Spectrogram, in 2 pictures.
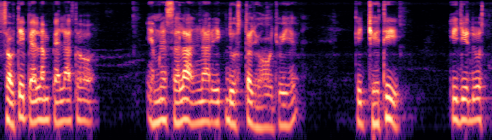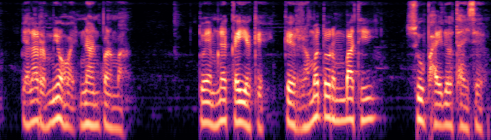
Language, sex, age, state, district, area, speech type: Gujarati, male, 30-45, Gujarat, Kheda, rural, spontaneous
